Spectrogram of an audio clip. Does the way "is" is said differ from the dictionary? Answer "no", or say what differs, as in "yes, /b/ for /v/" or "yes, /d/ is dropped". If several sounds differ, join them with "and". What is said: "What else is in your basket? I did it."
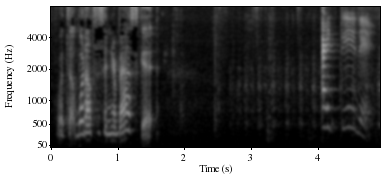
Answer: yes, /s/ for /z/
